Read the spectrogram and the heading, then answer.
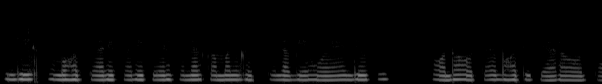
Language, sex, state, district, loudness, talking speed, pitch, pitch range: Hindi, female, Jharkhand, Sahebganj, -45 LUFS, 190 wpm, 210 Hz, 205-215 Hz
